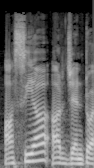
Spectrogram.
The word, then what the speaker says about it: Asia Argento: This story on Asia Argento.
